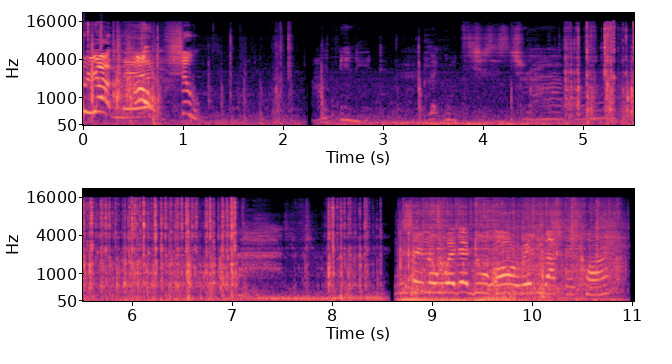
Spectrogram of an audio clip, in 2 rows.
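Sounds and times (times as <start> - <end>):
rattling car engine noise: 0.0 - 11.0.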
